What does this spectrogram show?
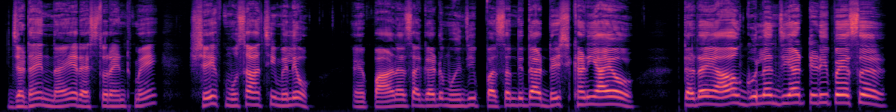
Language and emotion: Sindhi, happy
